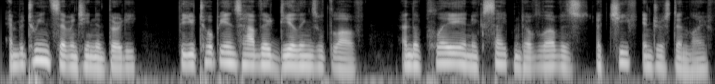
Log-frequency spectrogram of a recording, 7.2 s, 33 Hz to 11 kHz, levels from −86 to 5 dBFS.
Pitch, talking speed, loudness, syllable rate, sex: 115 Hz, 210 wpm, -20 LUFS, 6.0 syllables/s, male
